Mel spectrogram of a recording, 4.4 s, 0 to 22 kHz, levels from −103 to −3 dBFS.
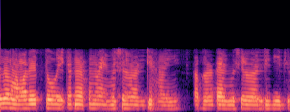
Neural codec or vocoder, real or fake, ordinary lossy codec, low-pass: codec, 44.1 kHz, 1.7 kbps, Pupu-Codec; fake; none; 3.6 kHz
